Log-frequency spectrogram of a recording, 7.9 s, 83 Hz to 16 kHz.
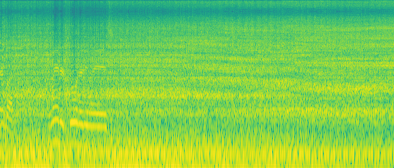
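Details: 2000 Ford 7.3 Powerstroke diesel cold start in 7°F Wisconsin weather (about 10 above said): even, steady clatter with no hunting or lope, white smoke; normal cold idle.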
